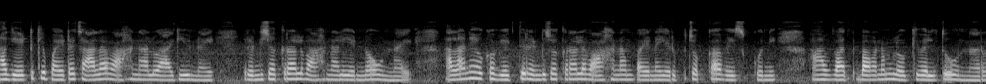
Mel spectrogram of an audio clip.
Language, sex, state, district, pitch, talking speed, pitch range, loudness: Telugu, female, Andhra Pradesh, Guntur, 220 Hz, 165 wpm, 210-235 Hz, -18 LUFS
